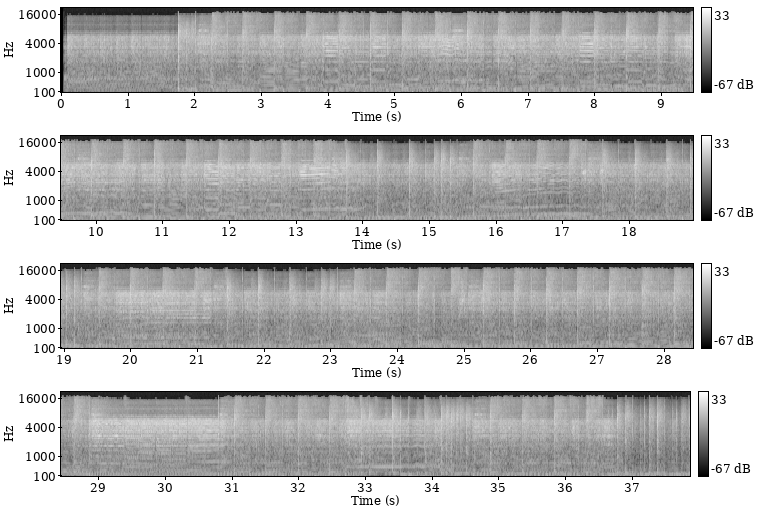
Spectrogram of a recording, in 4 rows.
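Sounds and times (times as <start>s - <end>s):
hard rock music: 0.0s - 37.8s.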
